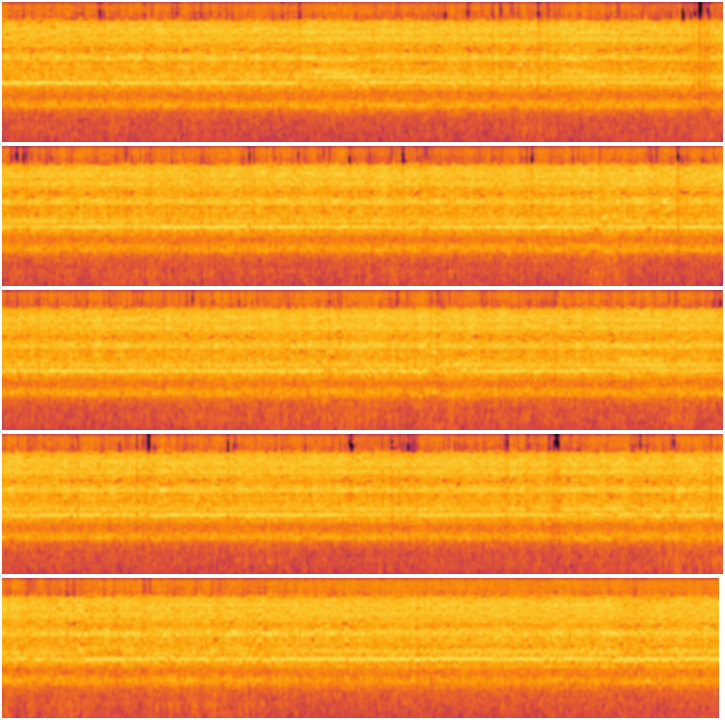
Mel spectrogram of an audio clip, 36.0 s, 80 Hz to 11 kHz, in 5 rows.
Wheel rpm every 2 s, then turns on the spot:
230, 230, 230, 230, 230, 230, 230, 240, 240, 230, 230, 230, 230, 230, 230, 220, 210, 210.
none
